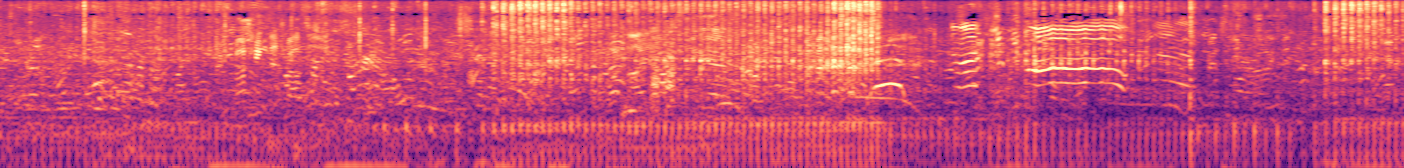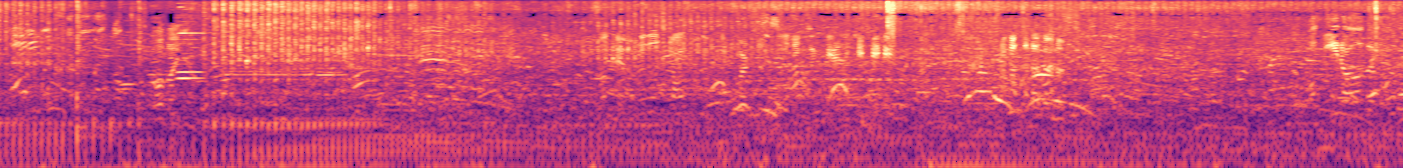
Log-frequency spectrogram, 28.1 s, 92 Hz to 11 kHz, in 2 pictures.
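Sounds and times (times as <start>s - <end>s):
crowd chatter: 0.0s - 28.0s
vehicle engine rough pulse: 0.0s - 28.0s.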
